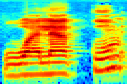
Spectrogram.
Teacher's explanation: काफ के ऊपर पेश, आगे मीम साकिन है, काफ को मीम से मिलाकर पढ़ेंगे और फिर मीम का इजहार हो रहा है। वालाकुम, इजहार शफवी का कायदा है।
